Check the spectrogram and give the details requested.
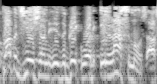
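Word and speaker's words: hilasmos: The word propitiation is the Greek word elasmos. I'll spell it for you.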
